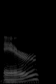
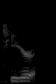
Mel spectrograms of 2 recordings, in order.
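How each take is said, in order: First: The vowel rhymes with 'air'. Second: The vowel rhymes with 'ear'. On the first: A rip, like an omen of the apocalypse. The speaker calls it wrong. "and not tear" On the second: A teardrop from crying. The speaker calls it right. "it was tear"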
